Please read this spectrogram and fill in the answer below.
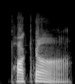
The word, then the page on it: pawpaw: American English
